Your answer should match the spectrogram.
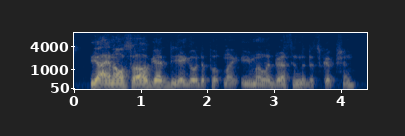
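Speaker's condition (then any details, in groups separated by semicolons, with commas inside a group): Cerebral palsy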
